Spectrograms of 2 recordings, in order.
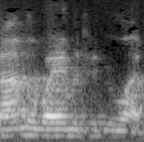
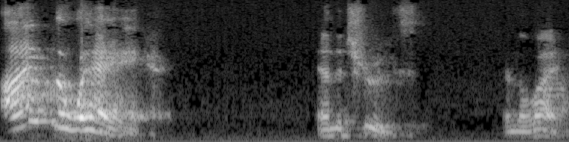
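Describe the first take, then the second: First: The words are blurred together without emphasis. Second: The word 'way' is clearly emphasized.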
